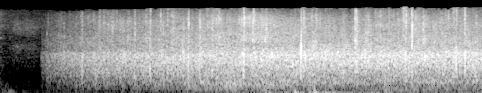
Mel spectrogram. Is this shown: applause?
yes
